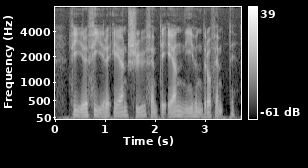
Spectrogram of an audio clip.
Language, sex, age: Norwegian, male, 33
